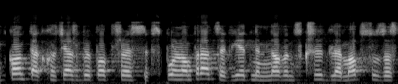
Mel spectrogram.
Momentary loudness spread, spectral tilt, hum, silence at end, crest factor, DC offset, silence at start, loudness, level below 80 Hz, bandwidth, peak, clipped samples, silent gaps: 5 LU; 0 dB/octave; none; 0 s; 18 dB; under 0.1%; 0.1 s; -19 LUFS; -68 dBFS; 11 kHz; -2 dBFS; under 0.1%; none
